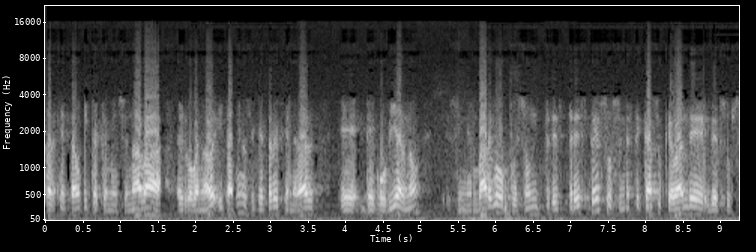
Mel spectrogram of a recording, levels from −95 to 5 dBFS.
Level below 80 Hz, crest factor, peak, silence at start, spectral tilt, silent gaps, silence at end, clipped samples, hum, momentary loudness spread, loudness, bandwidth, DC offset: -44 dBFS; 14 dB; -2 dBFS; 0 s; -5 dB/octave; none; 0 s; under 0.1%; none; 13 LU; -15 LUFS; 11 kHz; under 0.1%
